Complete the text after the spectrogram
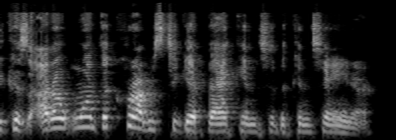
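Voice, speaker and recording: Her voice shows very wide pitch swings as the woman speaks. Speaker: cooking instructor. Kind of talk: tutorial.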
